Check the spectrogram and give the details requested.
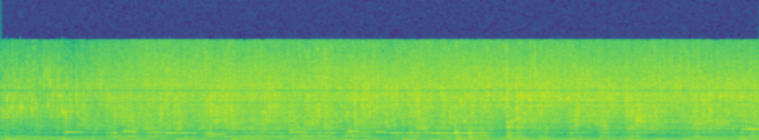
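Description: Ginger paste and whole spices sizzling steadily in hot oil in a kadai, while a wooden spatula stirs them around the pan.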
